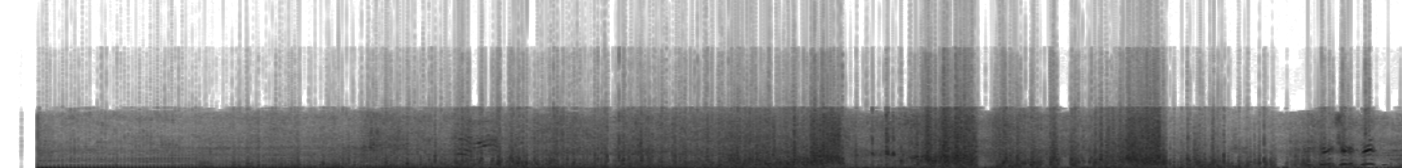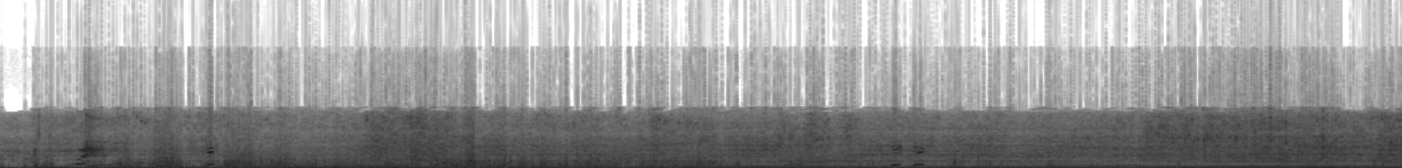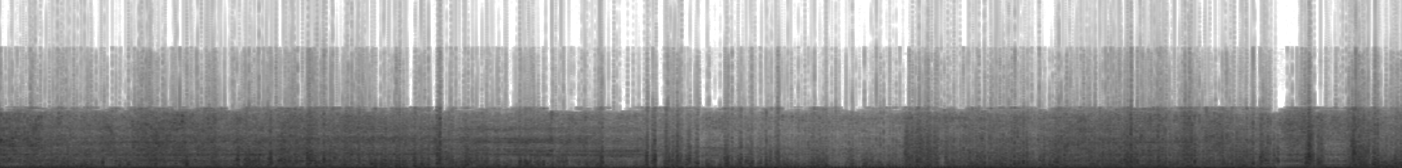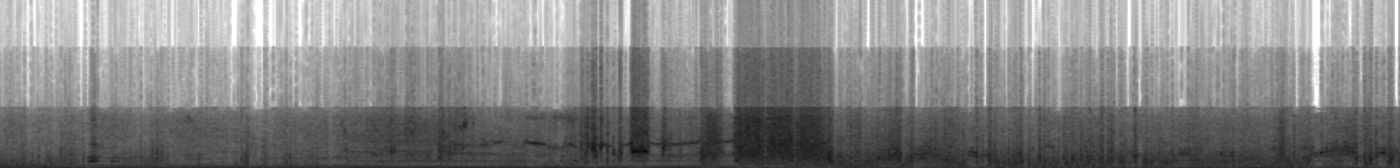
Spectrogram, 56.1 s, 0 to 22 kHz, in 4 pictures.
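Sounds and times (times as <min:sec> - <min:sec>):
motorcycle engine running: 0:00.4 - 0:56.0
wind buffeting microphone: 0:00.4 - 0:56.0.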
